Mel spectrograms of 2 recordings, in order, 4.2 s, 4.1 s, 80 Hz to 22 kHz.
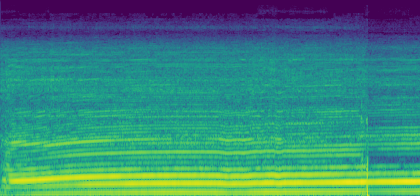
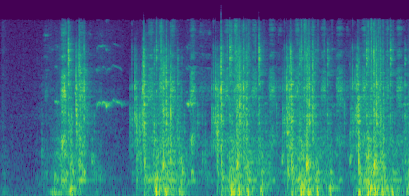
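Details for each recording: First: Yamaha RX50 50cc two-stroke barn find on top speed run climbing hills, after leaning a too-rich mixture: buzzy note climbs smoothly, dips at a shift, pulls cleanly again; more power, running strong and clean. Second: Yamaha RX50 50cc barn-find bike on a kick-start compression test: weak chuffs with no firing, and the gauge won't reach 30 however often it's kicked. The plug looks caramel brown. Low compression; top-end rebuild planned.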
